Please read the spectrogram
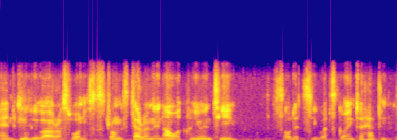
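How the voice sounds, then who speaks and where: A very fast man's voice at medium pitch with ordinary pitch variation and a German accent. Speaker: esports commentator. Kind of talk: live commentary. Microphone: too quiet after touching mic.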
